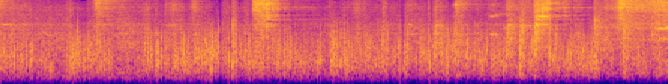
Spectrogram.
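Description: Passenger train running around a curve, heard from on board: a steady rumble and rattle of the wheels on the rails, with a few brief high-pitched hissing or screeching swells.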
